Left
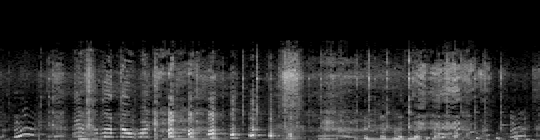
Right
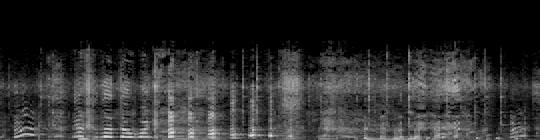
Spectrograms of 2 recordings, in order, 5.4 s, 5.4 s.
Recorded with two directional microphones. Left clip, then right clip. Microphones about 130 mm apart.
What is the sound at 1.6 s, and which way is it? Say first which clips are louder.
Chuckle: even; 15° right (ahead or behind).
